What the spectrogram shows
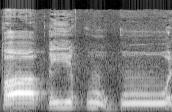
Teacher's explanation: Qaf pula qaqiqu, qun. Jangan qun, jangan kat depan, dia mesti di pangkal.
